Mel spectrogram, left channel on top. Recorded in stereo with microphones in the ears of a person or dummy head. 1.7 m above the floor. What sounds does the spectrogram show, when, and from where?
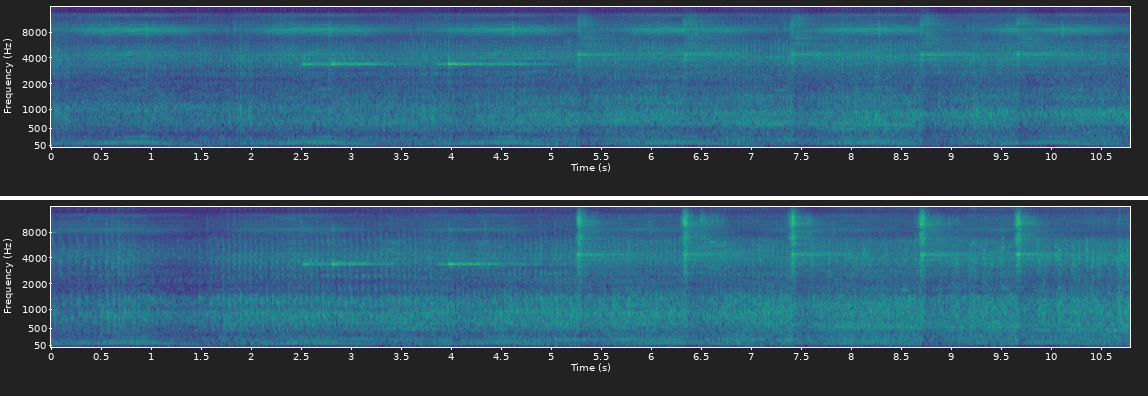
2.5 s a bell: 20° left (ahead or behind), 1.3 m
5.3 s a rattle: 35° right (ahead or behind), 0.6 m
